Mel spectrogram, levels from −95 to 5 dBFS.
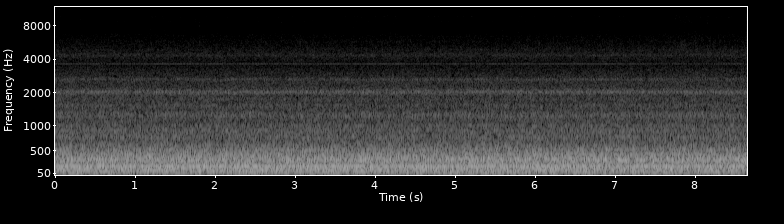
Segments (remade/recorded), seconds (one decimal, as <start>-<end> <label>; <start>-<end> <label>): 0.0-7.4 recorded; 7.4-8.7 remade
